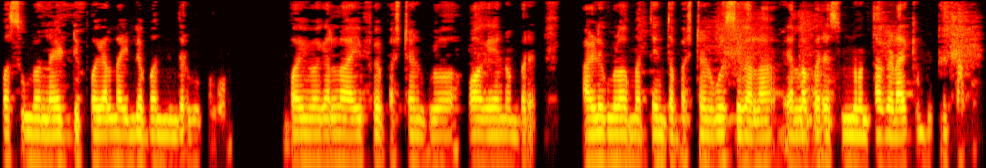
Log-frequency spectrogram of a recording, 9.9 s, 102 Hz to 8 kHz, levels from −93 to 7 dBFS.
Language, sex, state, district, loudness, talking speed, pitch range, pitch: Kannada, male, Karnataka, Bellary, -20 LUFS, 110 wpm, 120-125 Hz, 120 Hz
